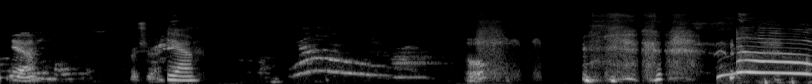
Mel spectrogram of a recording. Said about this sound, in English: Well, that was the cat meowing and sitar.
